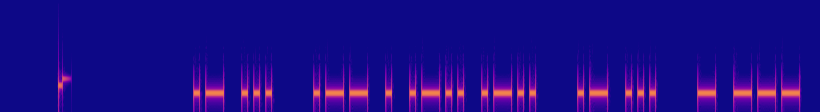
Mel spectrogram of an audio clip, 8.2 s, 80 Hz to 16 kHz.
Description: Morse code, heard as a keyed tone, about 20 wpm, 700 Hz. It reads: AS WELL AS TO
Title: Sets of 5 Words Encore2 20wpm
